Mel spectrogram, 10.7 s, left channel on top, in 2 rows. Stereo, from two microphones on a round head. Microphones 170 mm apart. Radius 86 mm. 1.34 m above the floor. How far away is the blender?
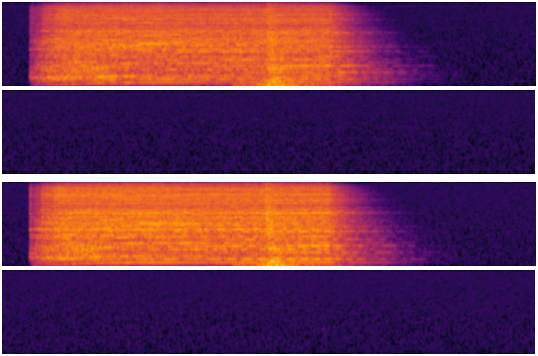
About 2.5 m.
